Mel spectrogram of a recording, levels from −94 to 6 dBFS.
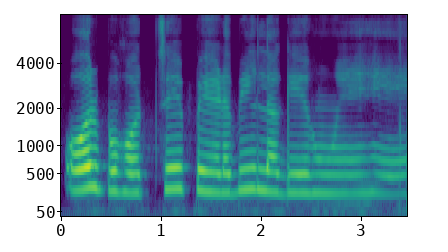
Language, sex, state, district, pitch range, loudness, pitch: Hindi, female, Madhya Pradesh, Bhopal, 245-285 Hz, -20 LUFS, 255 Hz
